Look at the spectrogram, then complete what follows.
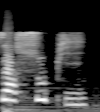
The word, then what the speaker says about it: assoupis: S'assoupir, nous nous sommes assoupis. Assoupis, pur avendo la stessa pronuncia, una grafia diversa, e non mi devo dimenticare dell'accordo con il nous, quindi con il plurale.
